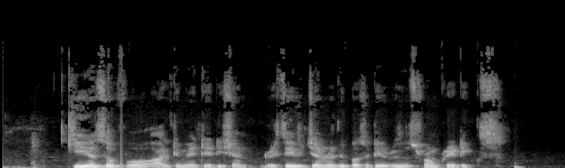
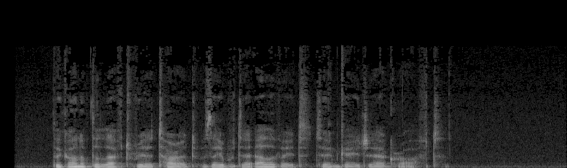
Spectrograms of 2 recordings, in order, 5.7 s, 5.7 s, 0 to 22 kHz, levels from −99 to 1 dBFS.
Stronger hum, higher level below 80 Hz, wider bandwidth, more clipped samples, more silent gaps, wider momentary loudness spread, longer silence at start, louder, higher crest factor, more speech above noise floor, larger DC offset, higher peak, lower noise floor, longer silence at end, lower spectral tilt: neither; first, -54 dBFS vs -84 dBFS; second, 12.5 kHz vs 16 kHz; neither; neither; about the same, 14 LU vs 13 LU; second, 0.05 s vs 0.55 s; first, -19 LUFS vs -39 LUFS; about the same, 16 dB vs 18 dB; second, 26 dB vs 31 dB; neither; first, -2 dBFS vs -22 dBFS; second, -44 dBFS vs -69 dBFS; second, 0.45 s vs 1.15 s; first, -7 dB/octave vs -5.5 dB/octave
